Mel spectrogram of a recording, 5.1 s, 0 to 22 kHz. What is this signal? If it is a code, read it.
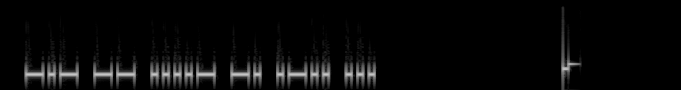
Morse code, heard as a keyed tone, about 27 wpm, 700 Hz. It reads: KM4NLS
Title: USA Call Signs - 6 Characters - 6x Character Spacing - 28wpm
